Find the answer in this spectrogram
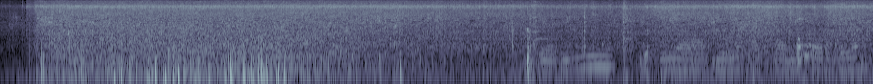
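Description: Dried anchovies and dried shrimp tipped into hot oil with chopped garlic in a steel wok, bursting into loud sizzling frying that starts suddenly and goes on steadily.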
